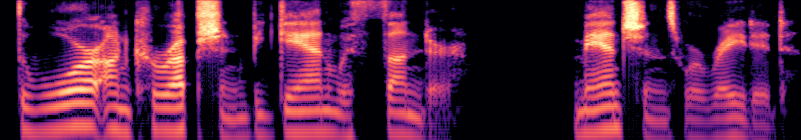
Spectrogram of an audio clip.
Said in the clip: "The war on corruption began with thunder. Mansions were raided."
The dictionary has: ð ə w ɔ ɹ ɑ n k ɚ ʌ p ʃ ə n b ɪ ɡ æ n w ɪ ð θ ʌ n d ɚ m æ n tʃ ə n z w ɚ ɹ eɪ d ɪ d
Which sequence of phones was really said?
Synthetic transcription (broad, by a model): ð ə w ɔ ɹ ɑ n k ɚ ʌ p ʃ ə n b ɪ ɡ æ n w ɪ ð θ ʌ n d ɚ m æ n ʃ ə n z w ɚ ɹ eɪ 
